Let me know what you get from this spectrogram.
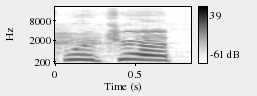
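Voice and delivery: high, loud panicked cry; Shaggy cries out trapped in the lodge; frightened cry. Acted. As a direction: wail that you're stuck. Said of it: "Shaggy cried".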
